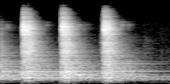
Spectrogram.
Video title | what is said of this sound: Project Shitshow Is DONE...RZR Pro Xp Fender Delete & Custom Door Reveal + Windrock Prep | everything you're hearing is from the door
